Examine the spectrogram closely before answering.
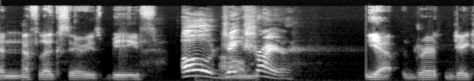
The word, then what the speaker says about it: Schreier: Oh, Jake Schreier. Yeah, Jake Schreier.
